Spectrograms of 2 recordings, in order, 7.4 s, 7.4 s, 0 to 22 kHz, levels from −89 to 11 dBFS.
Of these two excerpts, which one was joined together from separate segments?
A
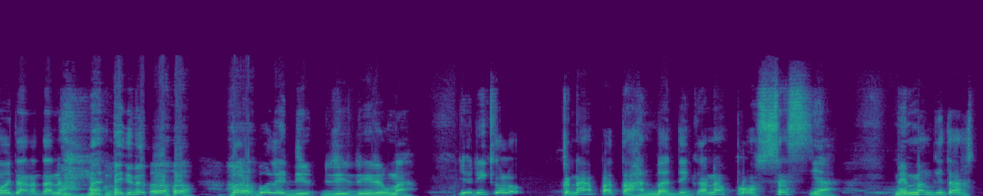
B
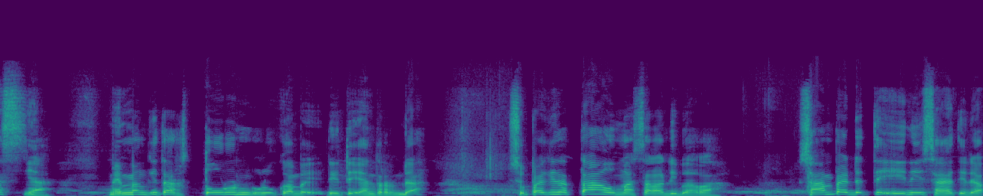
A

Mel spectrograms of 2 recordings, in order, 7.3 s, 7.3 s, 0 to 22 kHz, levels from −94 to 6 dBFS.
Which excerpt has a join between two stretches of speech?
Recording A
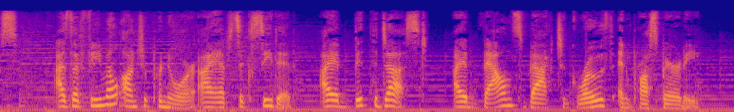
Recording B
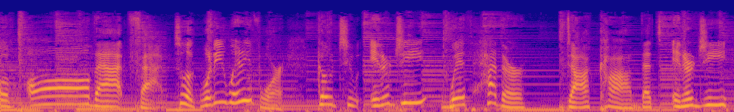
B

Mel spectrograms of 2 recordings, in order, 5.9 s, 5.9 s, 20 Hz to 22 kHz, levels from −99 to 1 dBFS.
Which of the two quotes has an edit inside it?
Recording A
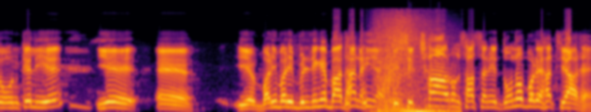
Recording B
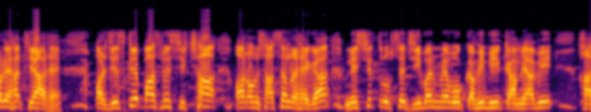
A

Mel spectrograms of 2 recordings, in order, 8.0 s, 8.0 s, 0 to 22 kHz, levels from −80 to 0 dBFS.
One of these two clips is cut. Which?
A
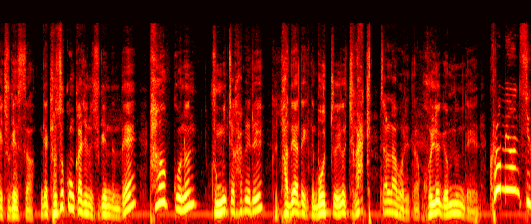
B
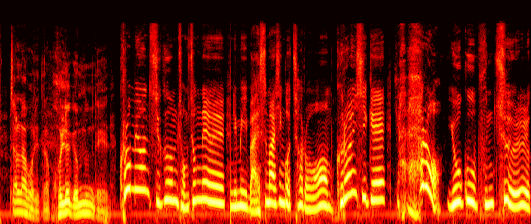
A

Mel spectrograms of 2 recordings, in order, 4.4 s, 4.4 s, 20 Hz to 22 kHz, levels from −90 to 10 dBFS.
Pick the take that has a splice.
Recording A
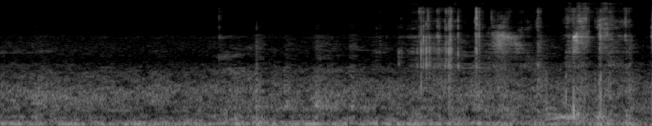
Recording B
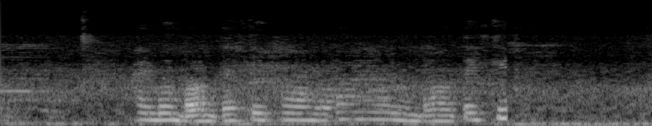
B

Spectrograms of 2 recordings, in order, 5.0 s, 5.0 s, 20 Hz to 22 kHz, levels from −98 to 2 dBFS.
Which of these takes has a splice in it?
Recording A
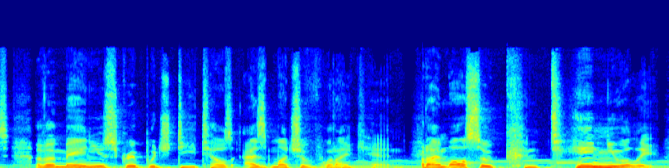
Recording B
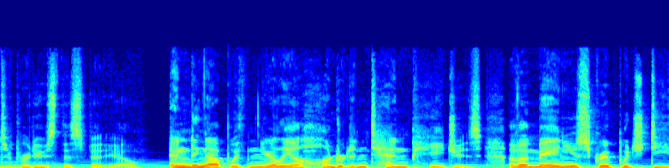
A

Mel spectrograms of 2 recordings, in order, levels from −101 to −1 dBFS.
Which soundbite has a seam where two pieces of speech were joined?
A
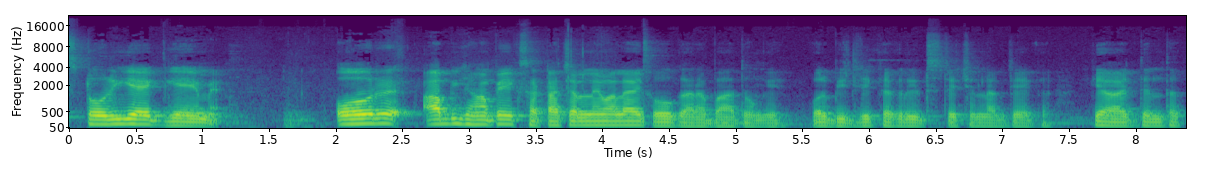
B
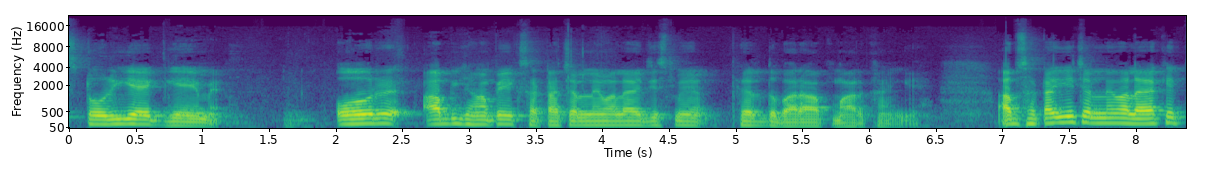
A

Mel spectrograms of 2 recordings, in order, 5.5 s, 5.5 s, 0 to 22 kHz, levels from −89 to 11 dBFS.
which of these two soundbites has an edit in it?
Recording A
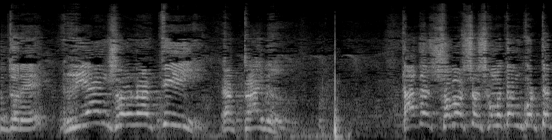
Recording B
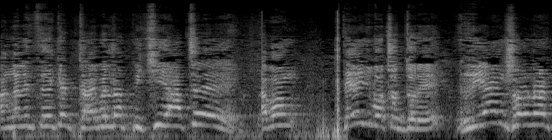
B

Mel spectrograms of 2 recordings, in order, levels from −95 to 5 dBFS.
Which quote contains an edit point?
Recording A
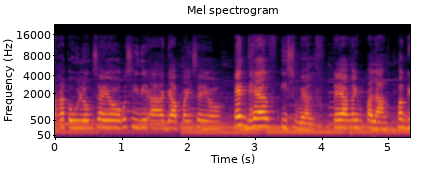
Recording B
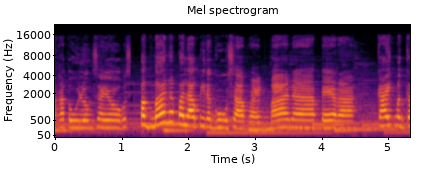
B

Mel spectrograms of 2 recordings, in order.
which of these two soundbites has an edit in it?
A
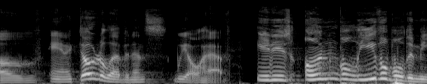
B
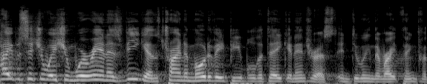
A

